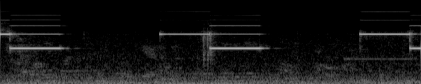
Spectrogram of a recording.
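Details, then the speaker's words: Hospitalized patient with chronic illness during a mast cell flare, receiving J-tube medication and feeds: repeated high-pitched two-tone medical equipment alarm beeps, about 30 a minute, over quiet room noise. "another reason it's hard to sleep in the hospitals there's lots of beeping machines"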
